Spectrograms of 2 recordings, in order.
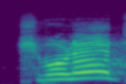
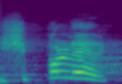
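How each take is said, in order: First: The first s sound is soft and light. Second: The first s sound is strong and tense. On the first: This is the way the word should be said. The speaker calls it right. "시볼렛 해야 되는데" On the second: This gives the speaker away as an outsider. The speaker calls it wrong. "강한 발음으로 나와"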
